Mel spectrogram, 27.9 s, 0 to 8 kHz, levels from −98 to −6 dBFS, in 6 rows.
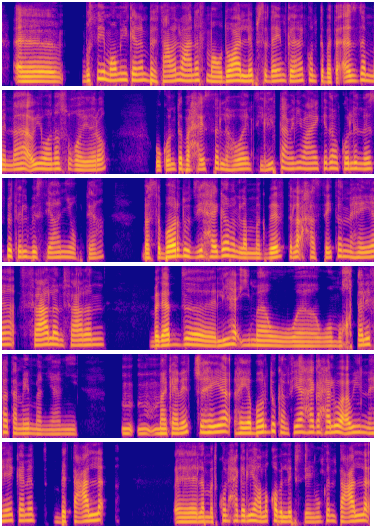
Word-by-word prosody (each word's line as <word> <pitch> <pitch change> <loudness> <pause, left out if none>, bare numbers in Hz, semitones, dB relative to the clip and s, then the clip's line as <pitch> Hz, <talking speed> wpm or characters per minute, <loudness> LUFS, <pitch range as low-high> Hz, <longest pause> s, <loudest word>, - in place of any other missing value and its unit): آآ، 170 -1 +4 0.3
بُصّي 210 +8 +1
مامي 225 0 +2
كانت 215 -1 0
بتتعامل 180 +2 -1
معانا 195 -1 +1
في 210 - -7
موضوع 180 +3 +4
اللبس 190 +1 +1
ده 180 -1 -1
يمكن 190 -1 0
أنا 190 +2 0
كنت 195 -3 -4
بتأذّم 185 +5 0
منها 175 +1 -1
أوي 185 +3 +1
وأنا 185 0 +1
صغيّرة، 165 -1 -2 0.6
وكنت 165 +6 0
باحسّ 175 +2 -2
اللي 185 -5 -2
هو 165 +3 -1
أنتِ 185 -3 -4
ليه 165 +5 -4
بتعملي 205 -2 -4
معايا 195 0 -2
كده 205 +2 -3
وكل 200 0 -1
الناس 195 0 -2
بتلبس 190 -4 -1
يعني 180 +1 -3
وبتاع! 160 +1 -9 0.5
بس 155 +1 0
برضه 200 +7 +7
دي 200 +1 -1
حاجة 195 +3 +2
من 210 -4 0
لمّا 160 -2 -1
كبرت 170 +6 +2
لأ، 190 +1 0
حسّيت 175 +2 -5
إن 205 -2 -2
هي 180 +4 -1
فعلًا، 200 +1 +2
فعلًا، 185 +3 -1 0.6
بجد 180 +5 +3 0.4
ليها 195 +6 +1
قيمة 175 -2 -2
و 155 -2 -2 0.2
ومختلفة 155 +7 -2
تمامًا 170 -4 -3
يعني 155 +1 -8 0.5
م 170 - -2
م 160 0 -4
ما 170 - +4
كانتش 180 +6 -1
هي 215 +3 +4
هي 185 +1 +3
برضه 210 +6 +2
كان 200 -6 -5
فيها 210 +5 0
حاجة 210 0 -1
حلوة 210 +1 +3
أوي 195 +4 +1
إن 205 -3 -6
هي 185 +3 -1
كانت 200 0 -3 0.2
بتعلّق، 175 +6 +1 0.9
آآ 155 +1 +1
لمّا 160 0 -1
تكون 195 +4 -5
حاجة 190 +1 -2
ليها 195 +1 +2
علاقة 175 +3 +1
باللبس، 165 -2 -1
يعني 155 0 -4
ممكن 180 +3 -6
تعلّق 180 +4 +2
185 Hz, 170 wpm, -21 LUFS, 170-200 Hz, 0.9 s, برضه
